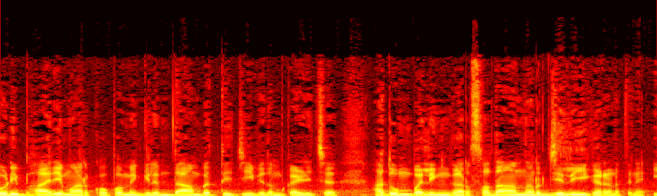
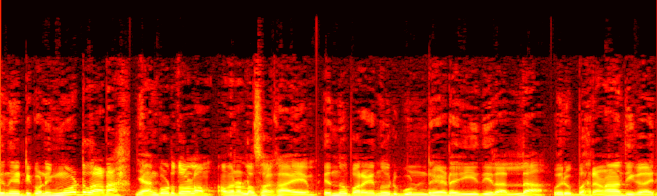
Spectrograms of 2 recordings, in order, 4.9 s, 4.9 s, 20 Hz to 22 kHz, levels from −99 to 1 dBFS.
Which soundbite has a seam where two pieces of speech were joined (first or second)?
second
